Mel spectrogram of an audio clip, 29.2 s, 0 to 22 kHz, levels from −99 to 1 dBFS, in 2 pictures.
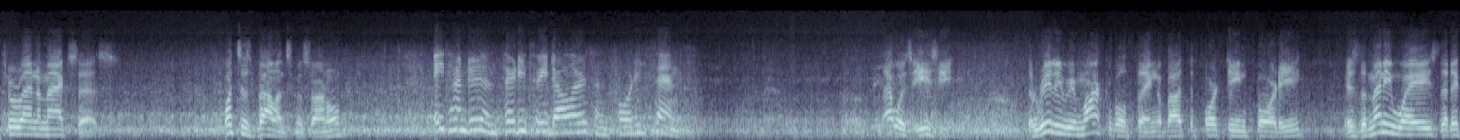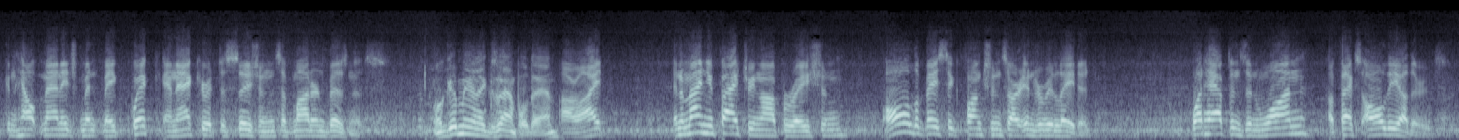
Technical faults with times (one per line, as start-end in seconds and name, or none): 8.85-14.27 call bitrate drop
